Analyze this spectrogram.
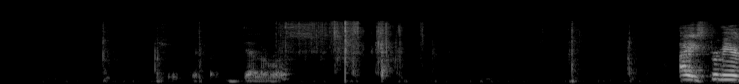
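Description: Trading cards in plastic holders click and rustle as they are handled.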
